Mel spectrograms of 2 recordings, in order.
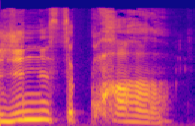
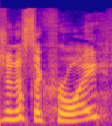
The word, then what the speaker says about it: je ne sais quoi: Ah, the je ne sais quoi. I gargled a little bit. – It's actually pronounced je ne sais quoi.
